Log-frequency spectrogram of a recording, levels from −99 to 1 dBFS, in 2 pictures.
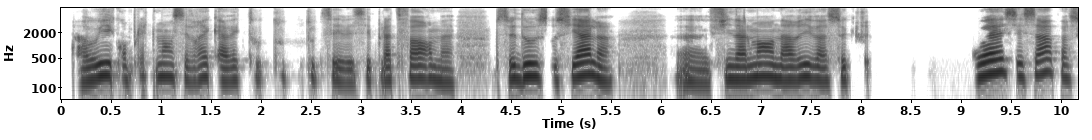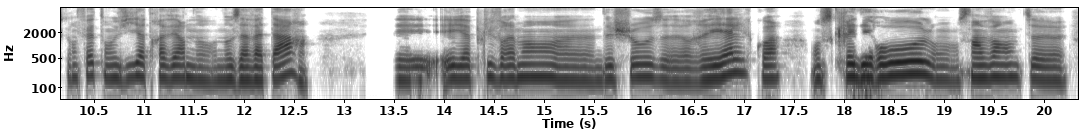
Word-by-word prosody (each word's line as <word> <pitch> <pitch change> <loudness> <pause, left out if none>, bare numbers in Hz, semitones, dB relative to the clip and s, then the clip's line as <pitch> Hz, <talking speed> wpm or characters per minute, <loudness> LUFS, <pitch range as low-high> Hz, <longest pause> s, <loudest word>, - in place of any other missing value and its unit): Ah 140 +1 -3
oui, 190 +4 +3
complètement, 180 +2 -7
c'est 160 -3 -2
vrai 165 +5 -5
qu'avec 150 -1 -5
toutes - - -16
toutes - - -20 0.2
toutes - - -13
ces 130 -1 -6
ces 145 - -7
plateformes, 160 0 -2
heu, 135 -1 -6 0.4
pseudo 175 +3 +2
sociales, 165 -1 +2 0.6
heu, 130 -2 -6
finalement 160 +4 +1
on 165 - 0
arrive 160 +2 0
à 150 -1 -2
se 145 - -3
cré 155 - -12 1.0
Ouais, 215 +7 +6
c'est 225 -5 0
ça, 220 +6 +2
parce 175 -7 -6
qu'en 170 +1 -9
fait 190 +1 -5
on 170 - -3
vit 170 +3 -2
à 180 - 0
travers 170 0 -2
nos 155 -3 -4
nos 155 0 -2
avatars 150 - +2 0.9
et 155 0 -4 0.2
et - - +2
il - - +3
y 165 - +2
a 165 - 0
plus 180 +3 -6
vraiment, 175 +1 0 0.3
heu, - - -8
de 160 +2 -3
choses, 170 -1 -1
heu, 140 -1 -4
réelles, 170 +11 +2
quoi. 165 +1 -1 0.3
On 160 - -4
se - - +2
crée 180 0 +3
des 175 +1 +5
rôles. 200 +4 +7
On 155 -2 -6
s'invente, 175 +1 0
heu, 150 -2 -1
165 Hz, 165 wpm, -23 LUFS, 155-180 Hz, 1.0 s, rôles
